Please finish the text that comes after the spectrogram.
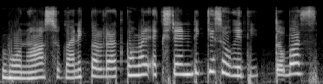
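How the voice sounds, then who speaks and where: A woman voicing a chatty young female friend who teases and gossips quickly, in an amateur fan dub. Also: very high-pitched, expressive, pitched above the performer's own voice. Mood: gossipy.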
